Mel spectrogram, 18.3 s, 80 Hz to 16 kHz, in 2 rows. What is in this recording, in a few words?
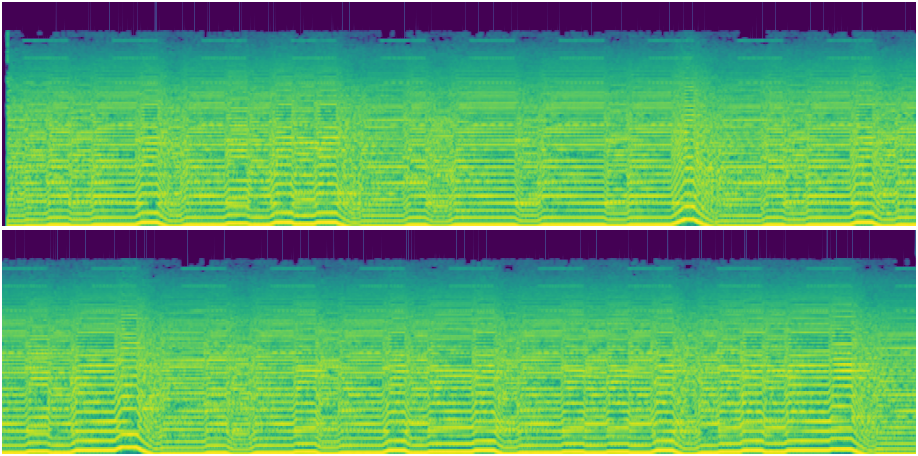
divider and psuedo sequencer; PSIM-1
